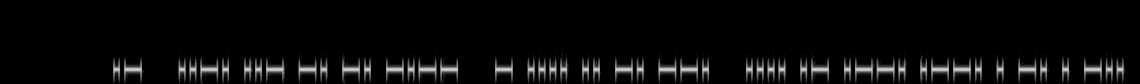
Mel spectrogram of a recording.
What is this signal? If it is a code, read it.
Morse code, heard as a keyed tone, about 21 wpm, 700 Hz. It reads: A FUNNY THING HAPPENED
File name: Sets of 9 Words - 22wpm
